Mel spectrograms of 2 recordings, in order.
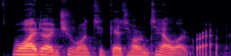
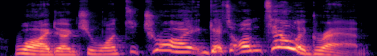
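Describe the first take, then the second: First: Said in the usual way. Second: High, pushy put-on voice; mock scammer voice. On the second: Woman reading the scammer's Telegram plea, in a high mock voice. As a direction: needle her like the scammer.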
